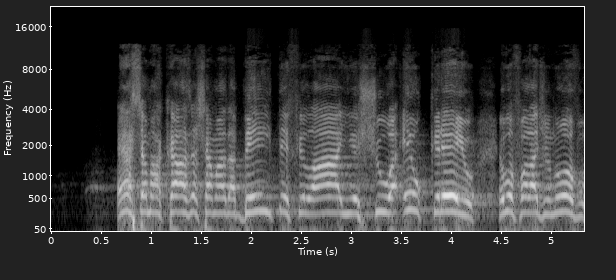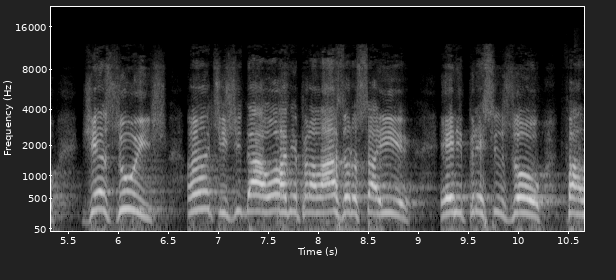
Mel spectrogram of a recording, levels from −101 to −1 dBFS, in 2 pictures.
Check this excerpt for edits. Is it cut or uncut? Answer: uncut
